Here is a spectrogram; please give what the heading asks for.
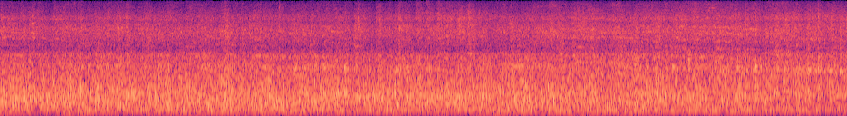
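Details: Passing EZ freight train: loud steady rolling clatter with rough repeated wheel thumps from many flat spots on the wheels.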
